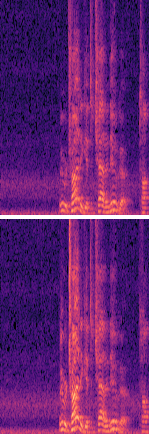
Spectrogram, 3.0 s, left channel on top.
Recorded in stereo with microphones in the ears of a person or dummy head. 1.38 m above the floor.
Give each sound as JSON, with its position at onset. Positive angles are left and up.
{"t": 1.2, "sound": "a man speaking", "side_deg": -45, "distance_m": 0.5}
